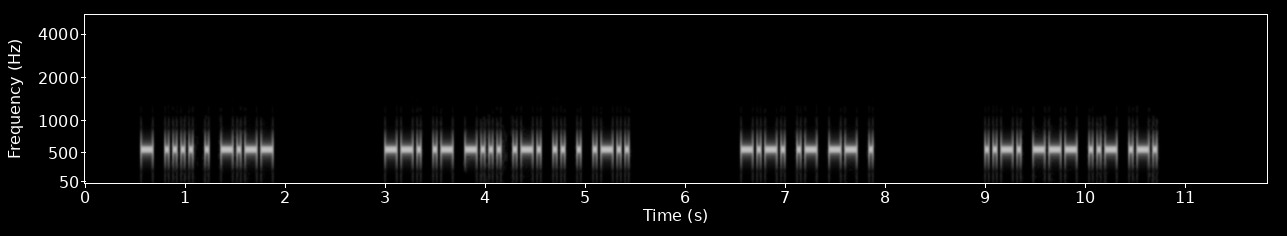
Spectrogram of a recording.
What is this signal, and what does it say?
Morse code, heard as a keyed tone, about 30 wpm, 550 Hz. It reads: THEY GABRIEL CAME FOUR
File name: Ultimate Word List / 30WPM Ultimate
